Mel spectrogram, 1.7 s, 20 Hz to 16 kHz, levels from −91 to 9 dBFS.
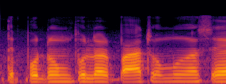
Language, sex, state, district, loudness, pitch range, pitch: Assamese, male, Assam, Kamrup Metropolitan, -17 LUFS, 140-145 Hz, 145 Hz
